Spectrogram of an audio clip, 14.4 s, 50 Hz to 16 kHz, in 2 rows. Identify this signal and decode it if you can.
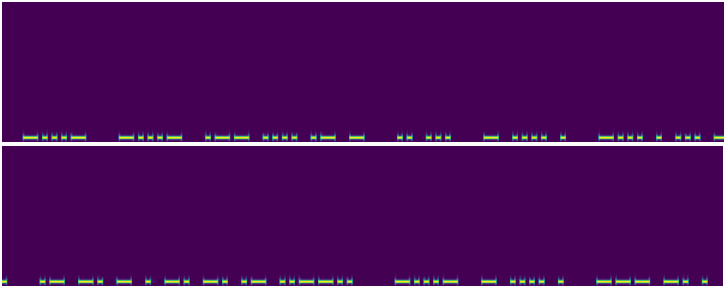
Morse code, heard as a keyed tone, about 25 wpm, 600 Hz. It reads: <BT> <BT> WHAT IS THE BEST ANTENNA? <BT> THE ONE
